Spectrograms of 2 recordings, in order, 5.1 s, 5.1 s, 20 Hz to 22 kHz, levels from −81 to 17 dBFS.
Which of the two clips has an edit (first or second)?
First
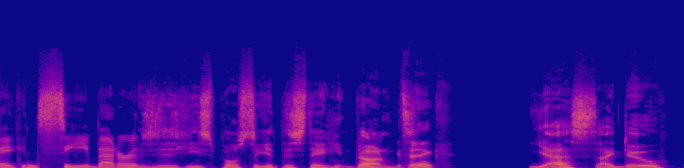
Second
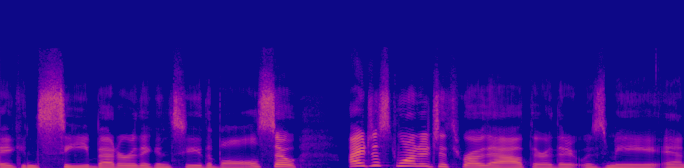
first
